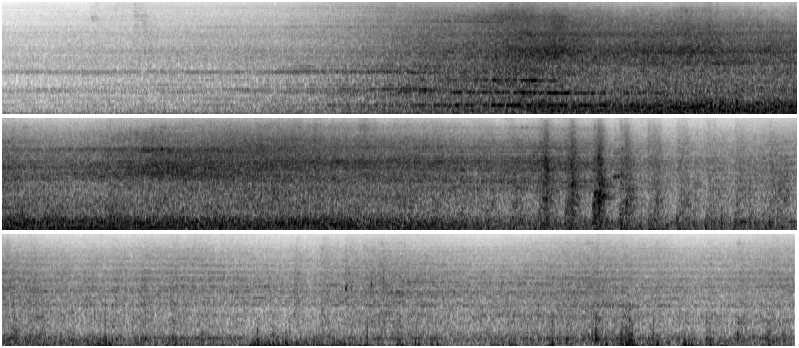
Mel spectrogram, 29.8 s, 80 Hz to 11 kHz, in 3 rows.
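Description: A Vossloh DE18 diesel locomotive hauling a freight train passes, its engine loudest about five seconds in, then the wagons roll by with wheels clattering over rail joints, most clearly a little past the middle.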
